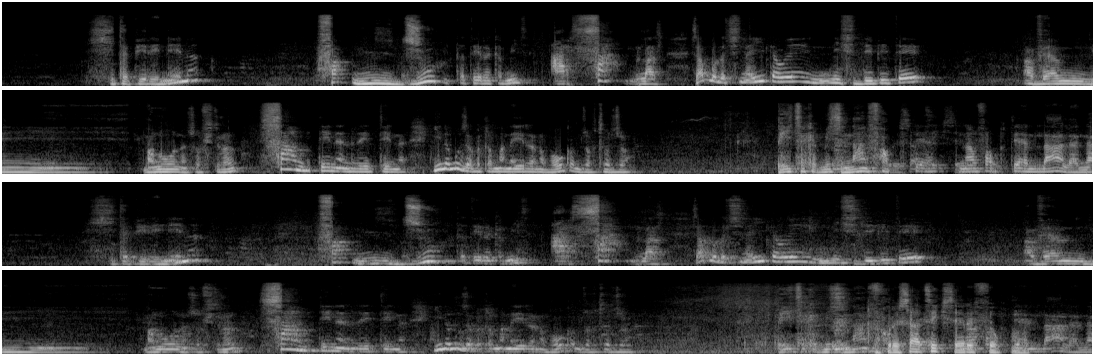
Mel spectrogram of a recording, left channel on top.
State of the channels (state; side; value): normal; both; correlation 0.53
